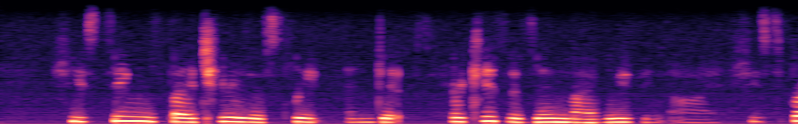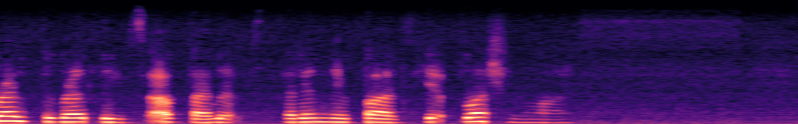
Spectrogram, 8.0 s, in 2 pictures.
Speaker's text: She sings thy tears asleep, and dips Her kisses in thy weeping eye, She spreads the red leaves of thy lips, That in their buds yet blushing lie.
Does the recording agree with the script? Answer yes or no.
yes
